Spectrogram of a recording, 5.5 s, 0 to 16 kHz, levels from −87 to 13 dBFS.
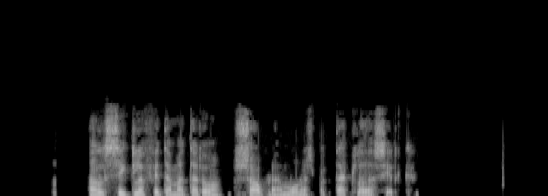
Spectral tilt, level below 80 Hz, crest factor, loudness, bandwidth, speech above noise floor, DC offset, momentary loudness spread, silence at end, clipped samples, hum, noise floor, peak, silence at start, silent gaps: -4.5 dB/octave; -56 dBFS; 20 dB; -20 LUFS; 7.8 kHz; over 70 dB; under 0.1%; 8 LU; 1.35 s; under 0.1%; none; under -90 dBFS; -2 dBFS; 0.55 s; 0.58-0.87 s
